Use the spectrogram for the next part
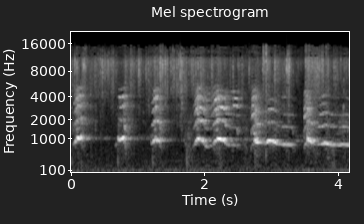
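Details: Doberman puppy in the house, eating milk and playing; a quick string of short, high yelping whines with falling pitch, about seven cries in four seconds, some clipped, some drawn out.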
